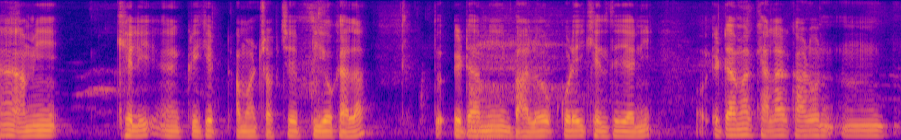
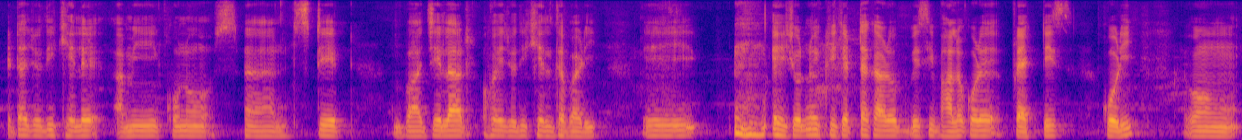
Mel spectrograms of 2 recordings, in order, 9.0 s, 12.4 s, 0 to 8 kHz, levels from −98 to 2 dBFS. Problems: continuous background conversations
